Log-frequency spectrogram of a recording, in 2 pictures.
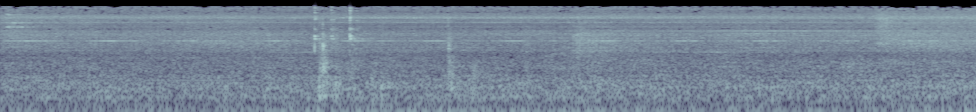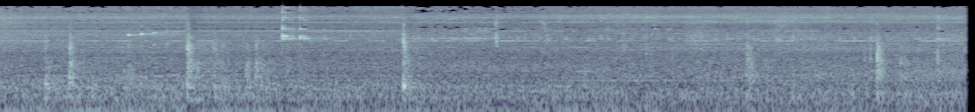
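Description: Glass bottles being handled and set down, clinking sharply several times, the loudest clink a little past two-thirds of the way in, over a steady mechanical running noise.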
